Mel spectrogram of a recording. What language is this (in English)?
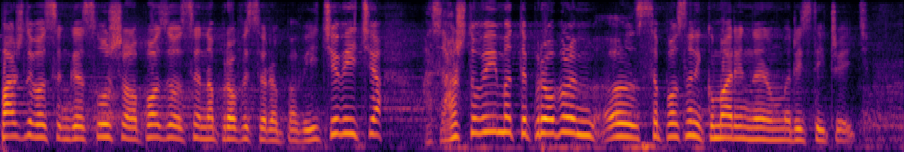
Serbian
